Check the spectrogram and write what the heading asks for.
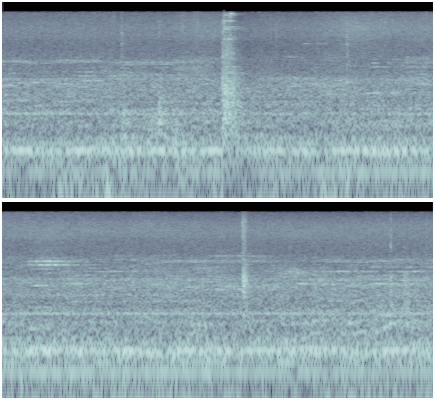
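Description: Hands working a plastic cable tie around a scooter's wiring harness, with a sharp click about two seconds in and a smaller one near seven seconds. A steady low hum runs underneath.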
